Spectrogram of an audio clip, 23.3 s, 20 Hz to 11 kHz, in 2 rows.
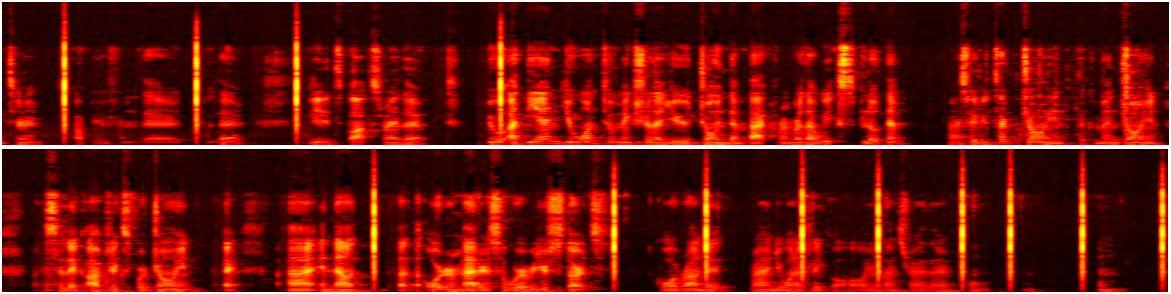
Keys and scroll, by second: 2.4 Escape, 3.4 Delete, 4.2 Escape, 5.4 Escape, 9.3 Escape, 10.1-11.1 typing.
